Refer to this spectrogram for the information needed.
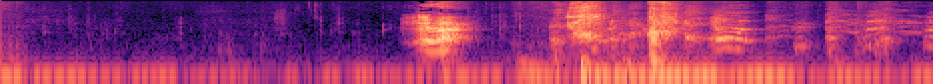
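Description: Two people dry gagging after eating: a short choked heave, then a couple of harsher, throaty retching sounds in quick succession, with faint breathy vocal noise around them.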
